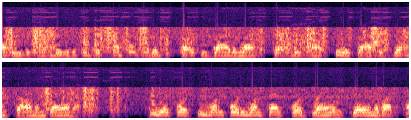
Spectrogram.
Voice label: Clip from overseas call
